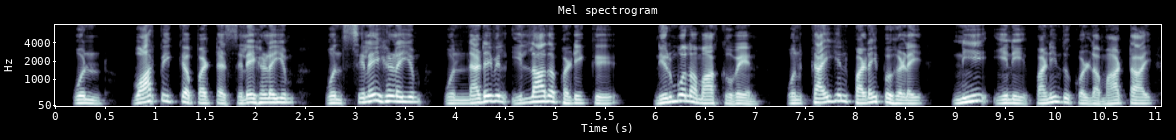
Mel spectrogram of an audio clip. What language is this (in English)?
Tamil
